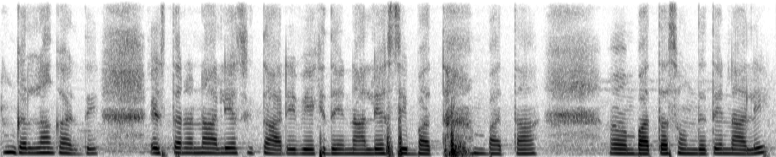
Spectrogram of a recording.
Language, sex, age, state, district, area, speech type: Punjabi, female, 18-30, Punjab, Muktsar, urban, spontaneous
